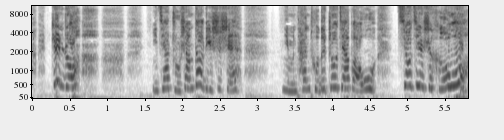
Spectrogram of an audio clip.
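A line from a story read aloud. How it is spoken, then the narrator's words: Urgent shouting. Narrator (Chinese): 见他要走，嚷道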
